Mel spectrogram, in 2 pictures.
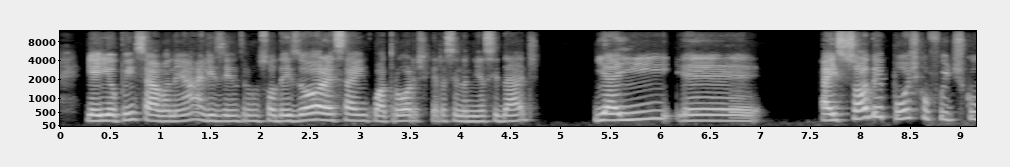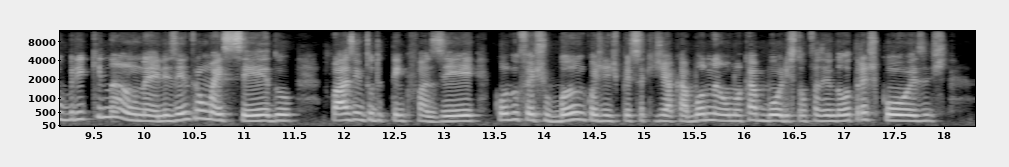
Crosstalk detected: No

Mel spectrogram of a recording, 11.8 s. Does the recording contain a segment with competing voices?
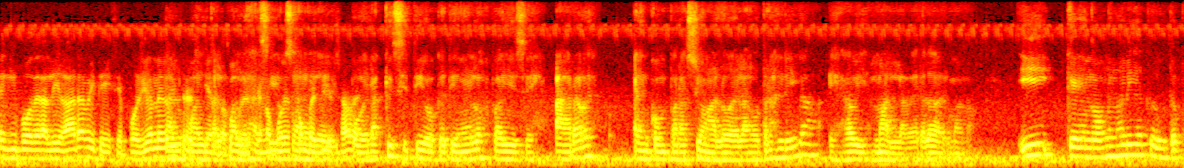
Yes, from 1.6 s

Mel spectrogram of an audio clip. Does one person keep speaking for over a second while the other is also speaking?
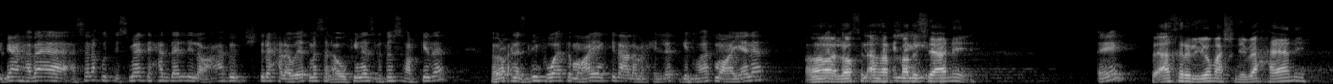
Yes, from 8.1 s

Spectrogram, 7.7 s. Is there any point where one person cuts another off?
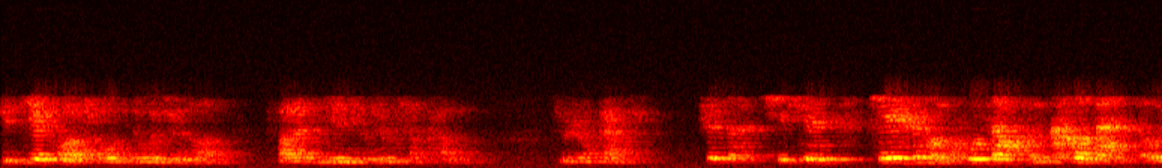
No

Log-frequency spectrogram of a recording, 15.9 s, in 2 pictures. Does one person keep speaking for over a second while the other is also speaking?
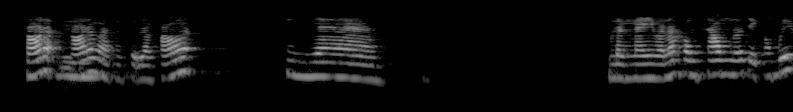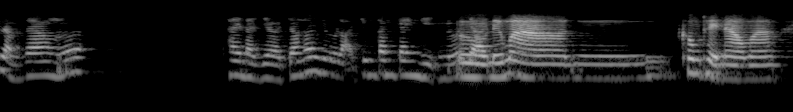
No

